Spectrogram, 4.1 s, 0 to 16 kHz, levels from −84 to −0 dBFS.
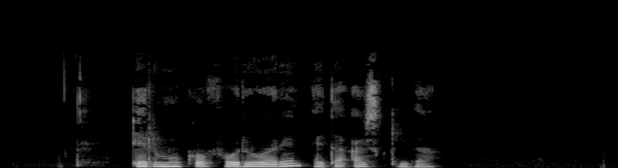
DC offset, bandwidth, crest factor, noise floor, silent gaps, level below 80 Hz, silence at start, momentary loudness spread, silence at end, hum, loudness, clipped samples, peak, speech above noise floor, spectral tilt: under 0.1%; 10.5 kHz; 20 dB; -76 dBFS; none; -74 dBFS; 0.5 s; 13 LU; 1.25 s; none; -28 LUFS; under 0.1%; -12 dBFS; 48 dB; -6 dB/octave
